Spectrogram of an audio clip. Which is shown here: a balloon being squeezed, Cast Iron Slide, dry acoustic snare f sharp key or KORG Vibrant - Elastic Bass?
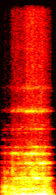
Cast Iron Slide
